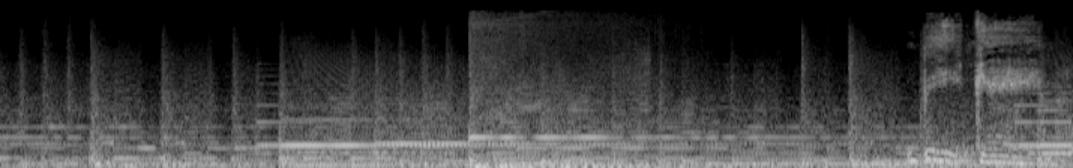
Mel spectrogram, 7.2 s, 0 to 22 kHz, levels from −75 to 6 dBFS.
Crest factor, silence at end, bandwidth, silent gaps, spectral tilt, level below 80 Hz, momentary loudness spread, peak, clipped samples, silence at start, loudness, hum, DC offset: 16 dB; 0 s; 16.5 kHz; none; -6 dB/octave; -26 dBFS; 8 LU; -2 dBFS; under 0.1%; 0 s; -20 LUFS; none; 0.1%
